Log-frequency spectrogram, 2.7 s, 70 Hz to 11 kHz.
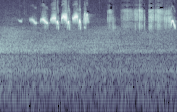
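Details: Black Redstart at Portland Bill on 6 April 2021: a quick burst of high, thin whistled notes, then a dry, scratchy crackle, with a steady background rush throughout.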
